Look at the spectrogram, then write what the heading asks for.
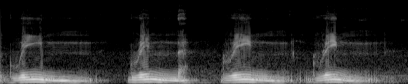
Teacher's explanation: Lembrando, o N fecha lá no final. Termina o N pronunciando com a língua no céu da boca.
